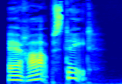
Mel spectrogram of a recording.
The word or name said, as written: arabstat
